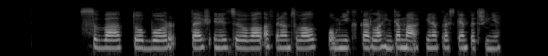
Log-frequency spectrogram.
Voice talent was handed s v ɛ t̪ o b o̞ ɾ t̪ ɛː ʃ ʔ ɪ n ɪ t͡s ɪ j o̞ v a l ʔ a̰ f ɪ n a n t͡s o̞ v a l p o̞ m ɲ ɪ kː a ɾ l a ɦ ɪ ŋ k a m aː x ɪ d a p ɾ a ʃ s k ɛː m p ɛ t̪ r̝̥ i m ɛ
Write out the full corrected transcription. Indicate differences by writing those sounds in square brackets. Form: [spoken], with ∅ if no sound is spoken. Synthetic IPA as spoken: s v [a] t̪ o b o̞ ɾ t̪ ɛː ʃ ʔ ɪ n ɪ t͡s ɪ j o̞ v a l ʔ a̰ f ɪ n a n t͡s o̞ v a l p o̞ m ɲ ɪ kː a ɾ l a ɦ ɪ ŋ k a m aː x ɪ [n] a p ɾ a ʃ s k ɛː m p ɛ t̪ r̝̥ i [ɲ] ɛ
